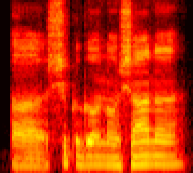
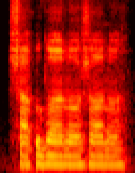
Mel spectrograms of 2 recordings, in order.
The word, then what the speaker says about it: Shakugan no Shana: Shukugo no Shana, Shakugan no Shana. I said it wrong.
